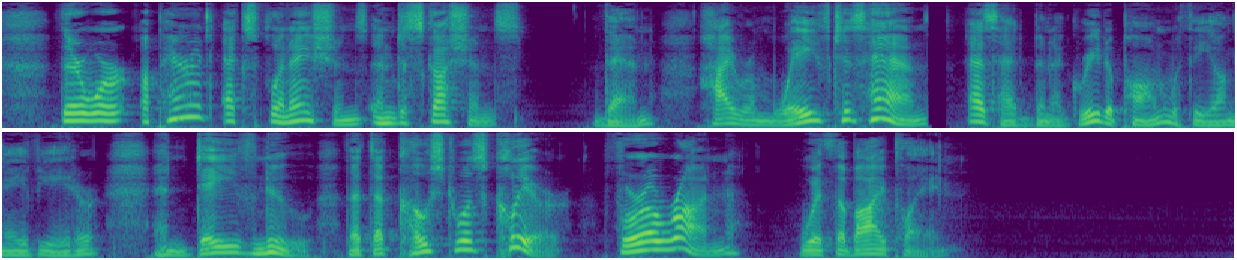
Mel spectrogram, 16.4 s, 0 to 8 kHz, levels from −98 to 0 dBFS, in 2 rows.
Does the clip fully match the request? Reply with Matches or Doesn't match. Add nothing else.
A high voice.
Doesn't match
